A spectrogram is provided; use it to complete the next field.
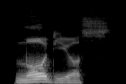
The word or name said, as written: Modios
